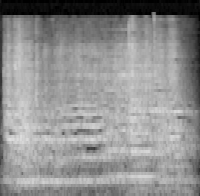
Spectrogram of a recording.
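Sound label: safety gate open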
